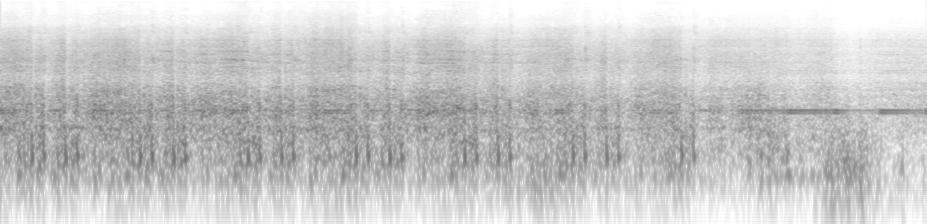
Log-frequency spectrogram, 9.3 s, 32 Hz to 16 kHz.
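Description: E3 series Shinkansen train passing close by: a loud rumble with rapid clatter of wheels on rail, fading away near the end as the last car goes by. A beeping tone, about two beeps a second, sounds behind it.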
